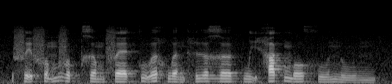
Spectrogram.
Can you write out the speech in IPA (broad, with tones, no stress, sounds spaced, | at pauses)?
f ḛ˧˨ f ə̰˧˥ m v ə˨˩ p̚ x ə˧˩ m f ɛ˨˩ k ṵ˧˥ ə̯ h w ə˧˩ n h ɨ˧ ə̯ ɣ əː˧ k w ḭ˧˨ h a˦˥ k̚ ŋ o˨˦ x u˨˦ n u˨˩ m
